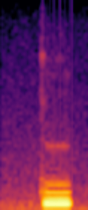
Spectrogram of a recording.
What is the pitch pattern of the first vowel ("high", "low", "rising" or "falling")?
high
